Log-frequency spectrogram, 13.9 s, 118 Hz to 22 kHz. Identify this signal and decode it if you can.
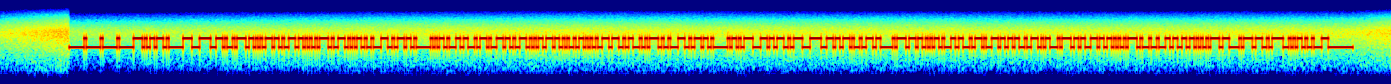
RTTY (45.45 baud, 850 Hz shift), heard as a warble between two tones, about 1600 Hz centre. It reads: OTHER AREAS, SUCH AS FRANCE, DO NOT HAVE SUCH LABEL REQUIREMENTS.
